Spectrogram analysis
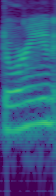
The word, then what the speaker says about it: Dorian: Dorian, is that how you say it?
